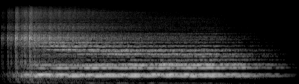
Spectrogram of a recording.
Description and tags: female voice choral 14
female voice "tube" sample multiplication
choral, female-voice, transformation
